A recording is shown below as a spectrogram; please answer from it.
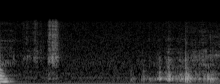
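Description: Small-parts handling while fitting a screw into a small radio's case: one light click about half a second in, then quiet room tone with faint handling sounds near the end.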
